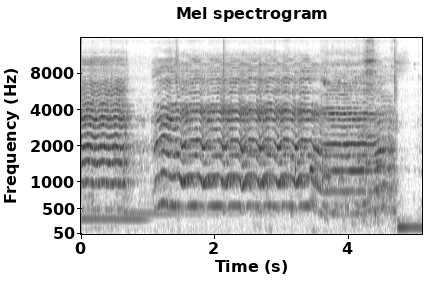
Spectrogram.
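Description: A female Javanese singer (sinden) singing solo into a microphone through the stage sound system. She holds long notes with a wide vibrato and breaks off briefly just before a second in.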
